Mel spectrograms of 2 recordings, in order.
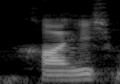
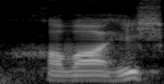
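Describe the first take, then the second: First: خواہش as "khaahish", waw silent; correct pronunciation. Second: خواہش as "khawahish", waw sounded; wrong pronunciation. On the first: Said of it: "خواہش بولنا چاہیے". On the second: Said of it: "خواہش کی بجائے". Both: Shown as a demonstration.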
